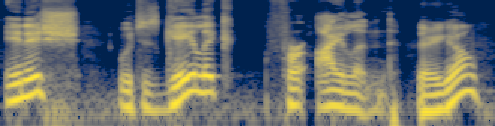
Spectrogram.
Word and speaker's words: Inis: corrected here on the comments uh it is pronounced inish which is gaelic for island there you go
